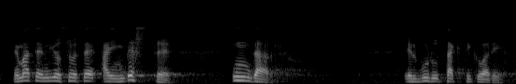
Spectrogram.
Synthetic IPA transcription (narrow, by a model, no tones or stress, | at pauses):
e̞mat̪e̞nd̪iosue̞t̪e̞ʔajmbe̞st̪e̞ | ind̪ar | e̞lβuɾut̪akt̪iko̞aɾḭ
